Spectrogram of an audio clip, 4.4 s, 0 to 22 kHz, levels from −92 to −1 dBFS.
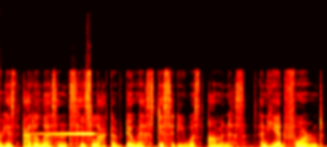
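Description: From 0.32 to 1.32 s a loudspeaker feedback squeal appears. The microphone picks up its own loudspeaker, and at 2 kHz the loop gain exceeds one. The tone builds by itself over about 0.7 s to a few dB above the speech, whereas a steady interfering tone would not swell.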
